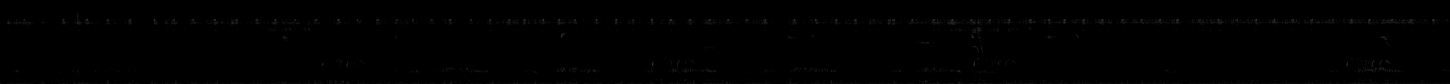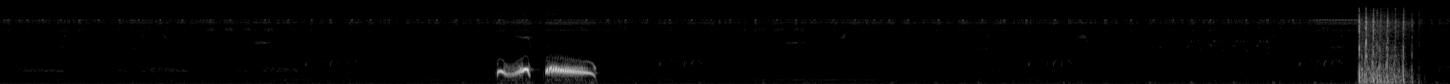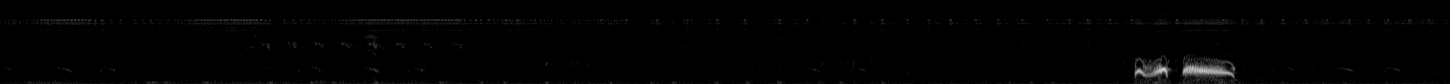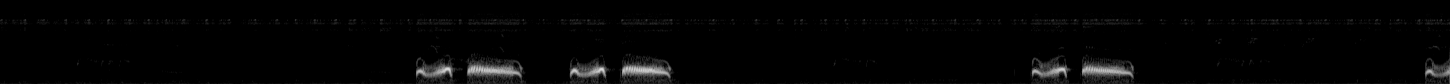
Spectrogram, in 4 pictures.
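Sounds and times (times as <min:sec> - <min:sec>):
high insect hiss: 0:00.0 - 0:58.0
wing flapping: 0:28.0 - 0:28.8.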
